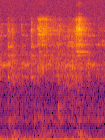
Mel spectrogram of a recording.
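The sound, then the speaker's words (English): Metallic clinking and jangling in uneven bursts, like chains being rattled, with bright high-pitched links over a steady low rumble. No voices are heard. “She didn't tell him about the noises. Oh. Chains.”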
